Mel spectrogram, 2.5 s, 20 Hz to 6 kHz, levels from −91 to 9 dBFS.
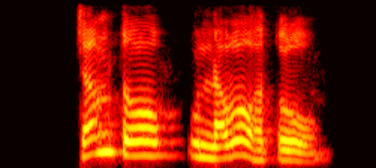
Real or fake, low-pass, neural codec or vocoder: fake; 5.4 kHz; codec, 24 kHz, 6 kbps, HILCodec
